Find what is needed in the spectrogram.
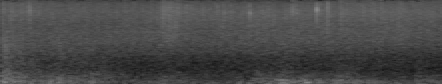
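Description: Steady rain with rolling thunder, loudest right at the start and swelling again about three seconds in.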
